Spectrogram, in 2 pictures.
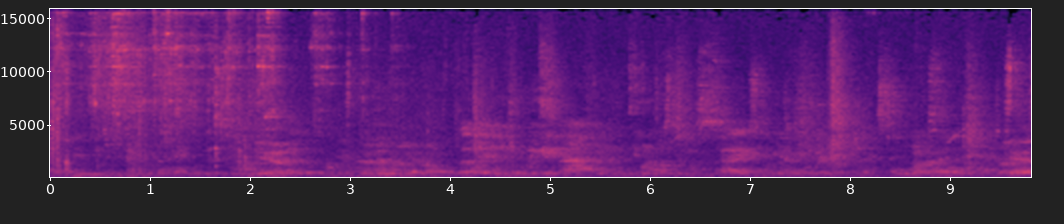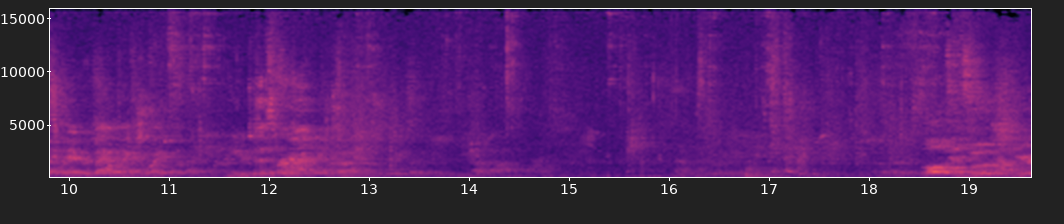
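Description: Several adults talk and chatter in a large echoing hall.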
